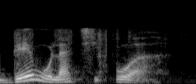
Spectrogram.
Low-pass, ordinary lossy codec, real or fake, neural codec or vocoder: 5.4 kHz; Opus, 24 kbps; real; none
